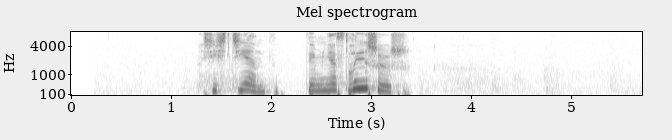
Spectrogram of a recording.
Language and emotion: Russian, positive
